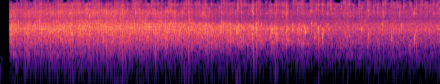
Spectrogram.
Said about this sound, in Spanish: Estamos recibiendo aplausos por nuestro buen trabajo. Podemos seguir recibiendo aplausos también.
